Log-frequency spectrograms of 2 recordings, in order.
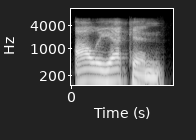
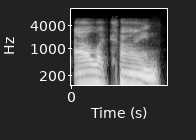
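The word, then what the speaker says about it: Alekhine: play the game alakin then I was listening to Hikaru one day and he kept saying alien I don't know who where that pronunciation came from I actually went to Google and how it do um text to speech like to tell me how you're supposed to pronounce it and it said you're supposed to pronounce it alakin so that's what I'm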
